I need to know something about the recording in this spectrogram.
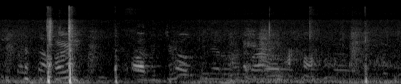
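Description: Sharp smacks of a small ball being kicked and struck. Two come close together about half a second in and single, fainter ones follow later, with players' voices calling out in between.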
